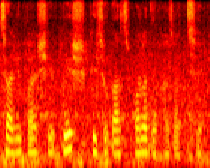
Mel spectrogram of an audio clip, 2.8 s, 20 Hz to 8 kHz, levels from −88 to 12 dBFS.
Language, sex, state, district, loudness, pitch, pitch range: Bengali, female, Tripura, West Tripura, -17 LUFS, 200 Hz, 180-220 Hz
